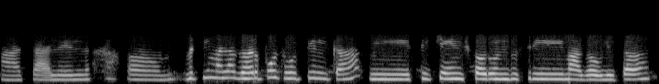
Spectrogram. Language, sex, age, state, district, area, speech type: Marathi, female, 18-30, Maharashtra, Sindhudurg, rural, conversation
